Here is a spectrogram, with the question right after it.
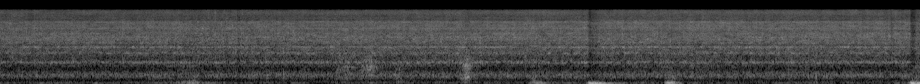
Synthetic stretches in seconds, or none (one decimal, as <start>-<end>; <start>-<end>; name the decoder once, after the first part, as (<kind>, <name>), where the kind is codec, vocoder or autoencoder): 0.0-1.9 (autoencoder, DAC-VAE); 2.5-9.2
